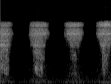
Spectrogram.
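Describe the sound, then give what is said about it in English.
Soft nasal breaths during an alternate-nostril breathing exercise: four evenly spaced, airy hisses with quiet pauses between them, faint and with no talk. “Now breathe in through the same nostril to the count of four.”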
